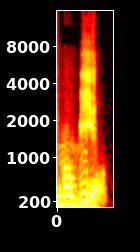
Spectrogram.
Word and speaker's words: Mobile: So she's from where they think it's Mobile. Mobile. Oh, okay. Okay. We've been mispron I've been mispronouncing it for years.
